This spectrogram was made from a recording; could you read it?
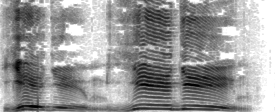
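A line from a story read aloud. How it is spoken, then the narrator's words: Frantic yelling. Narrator (Russian): один солдат орал точно помешанный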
